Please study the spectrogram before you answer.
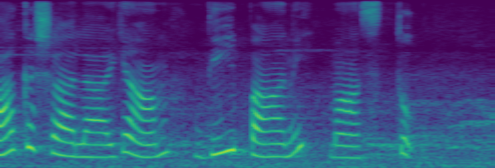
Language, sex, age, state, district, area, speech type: Sanskrit, female, 18-30, Karnataka, Udupi, rural, read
